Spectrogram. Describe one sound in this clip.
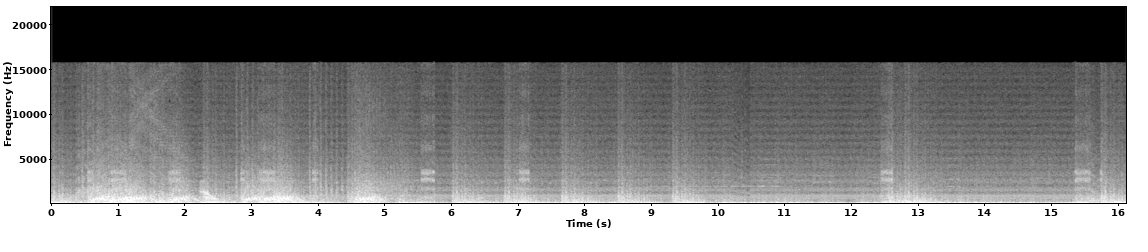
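Game laser shots zap rapidly.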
